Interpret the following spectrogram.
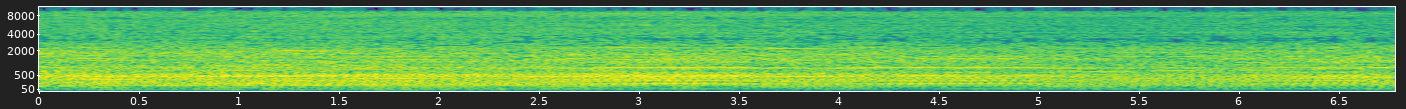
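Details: BMW X5 F15 3.0 diesel, 300,000+ km, on a lift with a used replacement front differential; loud steady airplane-like drone; oil held metal shavings, bearings intact but ring and pinion damaged, blamed on never-changed or wrong/fake oil.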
